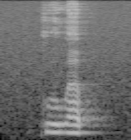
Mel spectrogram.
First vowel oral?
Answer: yes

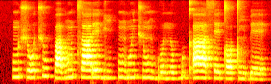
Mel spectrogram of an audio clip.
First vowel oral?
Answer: no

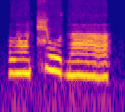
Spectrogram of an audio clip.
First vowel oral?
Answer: no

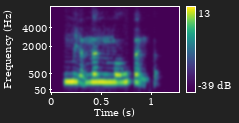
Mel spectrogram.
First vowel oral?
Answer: yes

